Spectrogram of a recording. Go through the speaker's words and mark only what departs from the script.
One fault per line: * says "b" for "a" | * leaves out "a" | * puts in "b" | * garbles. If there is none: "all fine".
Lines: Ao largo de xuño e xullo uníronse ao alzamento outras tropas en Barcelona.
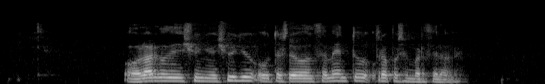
* says "outras" for "uníronse"
* leaves out "outras"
